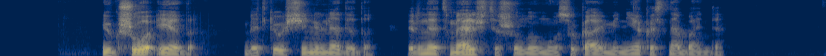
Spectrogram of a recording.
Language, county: Lithuanian, Telšiai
